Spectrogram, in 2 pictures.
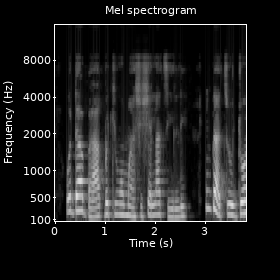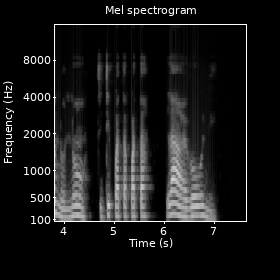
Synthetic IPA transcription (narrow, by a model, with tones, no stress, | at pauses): o˦da˦ba˨˦˧k͡pe˦ki˦w̃ɔ̃˦mãː˧ʃi˧ʃɛ˦la˦ti˧le˦ | nĩ˦ɡ͡ba˦˨ti˨˦o˧d͡ʒɔ˦ɔ˦˨nã˨nãː˦˨ | ti˧di˦k͡pa˧ta˦k͡pa˧ta˧ | la˦˨˧ɾɔ˦o˦nĩ˨˦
